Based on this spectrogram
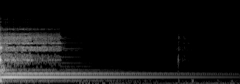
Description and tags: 96kElectricKalimba - N1harmonic
Tones from a small electric kalimba (thumb-piano) played with healthy distortion through a miniature amplifier.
